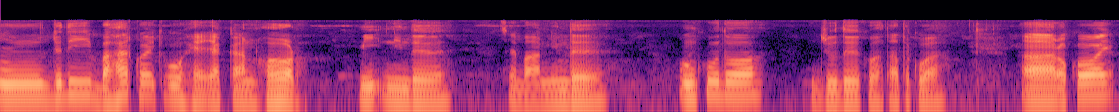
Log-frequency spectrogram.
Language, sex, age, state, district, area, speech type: Santali, male, 45-60, West Bengal, Uttar Dinajpur, rural, spontaneous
